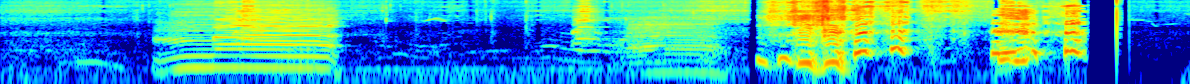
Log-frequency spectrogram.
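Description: Farm animals bleating: a long, level-pitched bleat about a second in and a shorter one about three seconds in, followed by louder, wavering calls between about four and five seconds in.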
